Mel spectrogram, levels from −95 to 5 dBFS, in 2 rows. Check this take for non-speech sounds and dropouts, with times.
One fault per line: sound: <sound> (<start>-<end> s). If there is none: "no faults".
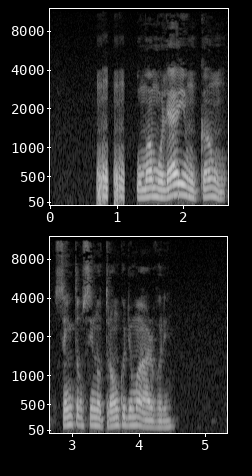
sound: laugh (0.7-1.1 s)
